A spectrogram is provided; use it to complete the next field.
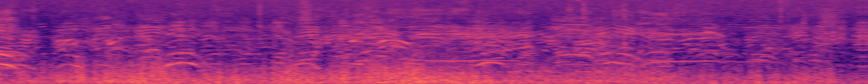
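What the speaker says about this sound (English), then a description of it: "the wind starts to really pick up. About as windy as it's been all day." Strong wind buffets the microphone with a constant low rumble while people talk over it, outdoors at a college lacrosse national semifinal game.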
